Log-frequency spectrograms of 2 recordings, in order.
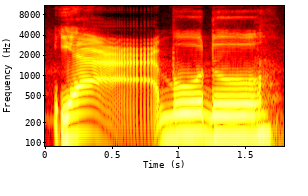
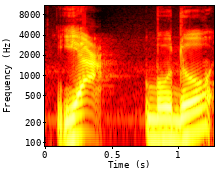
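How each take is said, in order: First: The ain sound flows slightly into the next. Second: The ain sound is cut off abruptly. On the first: The speaker calls it right. "tapi bunyi ainnya diantar" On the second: The speaker calls it wrong. "jangan sampai cuma dibaca ... jangan dihentak"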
